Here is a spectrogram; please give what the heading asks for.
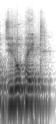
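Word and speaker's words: xerophyte: ठीक है, स्पेलिंग इसकी XEROPHITE इस प्रकार से, तो उसका प्रोनाउंसिएशन जो होता है वो जीरोफाइट वनस्पति पाई जाती है।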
